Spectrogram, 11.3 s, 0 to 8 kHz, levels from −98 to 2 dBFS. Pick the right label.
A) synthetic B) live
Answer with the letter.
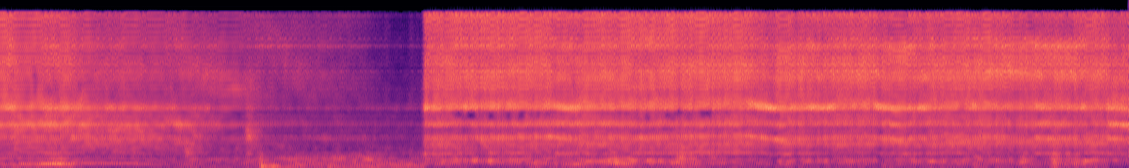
A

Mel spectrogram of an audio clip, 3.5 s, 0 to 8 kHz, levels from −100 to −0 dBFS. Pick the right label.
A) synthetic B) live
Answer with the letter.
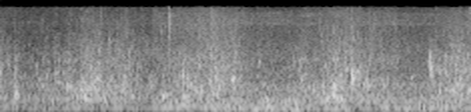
B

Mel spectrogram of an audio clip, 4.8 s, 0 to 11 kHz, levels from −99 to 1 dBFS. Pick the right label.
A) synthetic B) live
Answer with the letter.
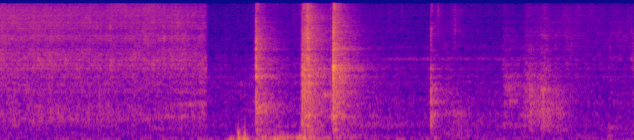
A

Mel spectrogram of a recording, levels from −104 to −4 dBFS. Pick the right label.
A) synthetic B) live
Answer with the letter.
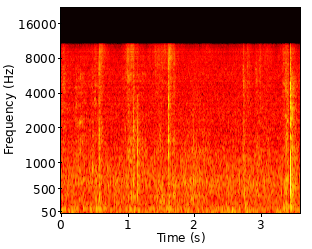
A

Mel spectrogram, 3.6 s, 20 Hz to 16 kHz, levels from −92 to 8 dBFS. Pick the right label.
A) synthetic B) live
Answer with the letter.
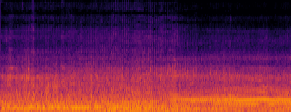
B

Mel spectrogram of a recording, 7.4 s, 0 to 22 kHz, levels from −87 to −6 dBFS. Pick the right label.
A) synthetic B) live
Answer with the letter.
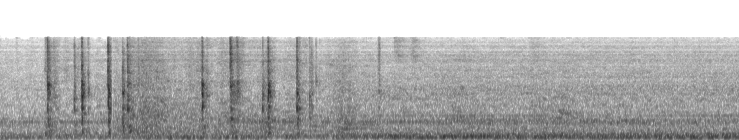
A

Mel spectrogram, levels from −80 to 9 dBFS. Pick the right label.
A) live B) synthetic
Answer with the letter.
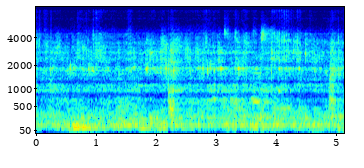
B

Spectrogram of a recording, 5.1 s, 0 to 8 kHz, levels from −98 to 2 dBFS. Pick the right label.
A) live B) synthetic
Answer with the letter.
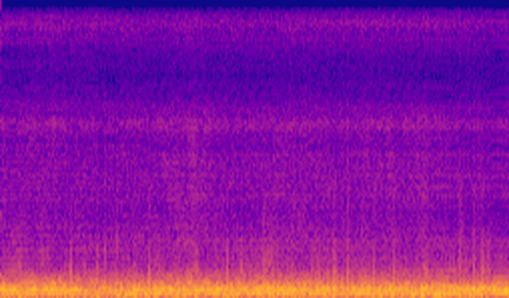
B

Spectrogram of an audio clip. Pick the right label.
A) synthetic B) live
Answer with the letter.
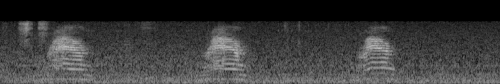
B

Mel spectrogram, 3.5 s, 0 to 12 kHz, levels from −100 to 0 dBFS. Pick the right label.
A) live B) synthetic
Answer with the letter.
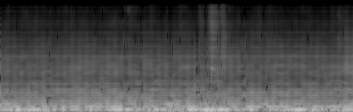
B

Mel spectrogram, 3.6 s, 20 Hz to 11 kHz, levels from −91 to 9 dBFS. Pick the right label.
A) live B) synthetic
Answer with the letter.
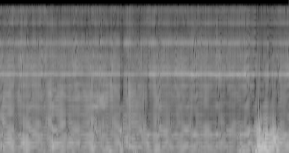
B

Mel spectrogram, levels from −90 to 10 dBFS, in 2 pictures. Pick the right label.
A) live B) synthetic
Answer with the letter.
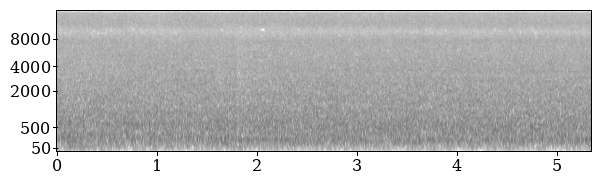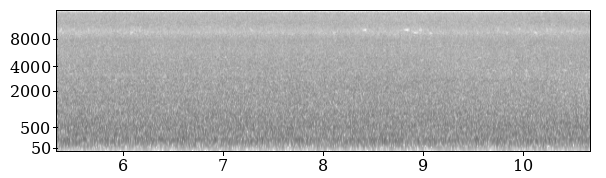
A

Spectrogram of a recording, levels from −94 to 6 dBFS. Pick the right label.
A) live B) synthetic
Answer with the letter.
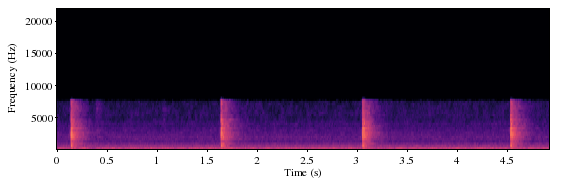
A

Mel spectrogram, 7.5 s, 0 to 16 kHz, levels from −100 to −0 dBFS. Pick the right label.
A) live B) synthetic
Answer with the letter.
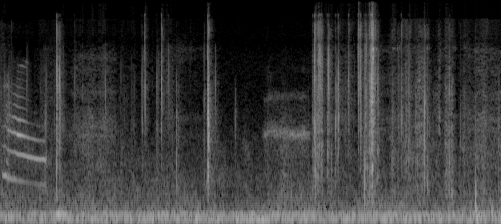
A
